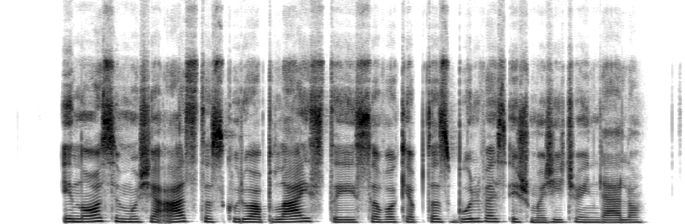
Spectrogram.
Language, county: Lithuanian, Vilnius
